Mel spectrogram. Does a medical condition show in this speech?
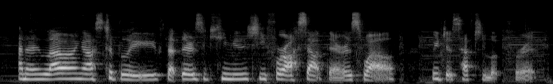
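No.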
